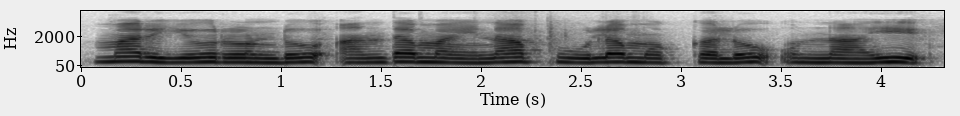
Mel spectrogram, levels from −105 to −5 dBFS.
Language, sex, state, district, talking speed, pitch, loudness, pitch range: Telugu, female, Telangana, Hyderabad, 85 wpm, 185 Hz, -14 LUFS, 180-195 Hz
